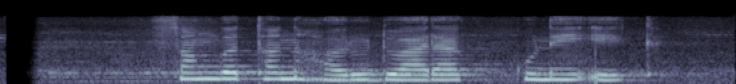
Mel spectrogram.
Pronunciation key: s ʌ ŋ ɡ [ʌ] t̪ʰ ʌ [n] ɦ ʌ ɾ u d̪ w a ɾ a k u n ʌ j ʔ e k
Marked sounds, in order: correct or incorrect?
correct, correct

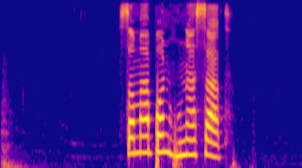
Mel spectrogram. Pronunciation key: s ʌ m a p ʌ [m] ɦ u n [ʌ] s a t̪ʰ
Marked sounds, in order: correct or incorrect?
incorrect, incorrect

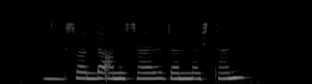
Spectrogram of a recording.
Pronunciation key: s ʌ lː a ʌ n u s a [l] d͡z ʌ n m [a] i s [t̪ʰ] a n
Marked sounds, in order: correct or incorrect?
incorrect, incorrect, correct

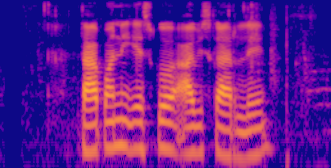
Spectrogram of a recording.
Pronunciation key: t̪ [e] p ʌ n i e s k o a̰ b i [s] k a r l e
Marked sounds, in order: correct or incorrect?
incorrect, correct

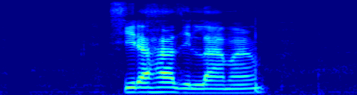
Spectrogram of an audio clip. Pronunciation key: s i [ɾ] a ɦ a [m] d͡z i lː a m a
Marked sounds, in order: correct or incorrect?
correct, incorrect

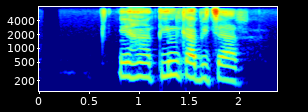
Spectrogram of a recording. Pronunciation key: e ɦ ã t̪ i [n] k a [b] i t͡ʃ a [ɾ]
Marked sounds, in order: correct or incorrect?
correct, correct, correct

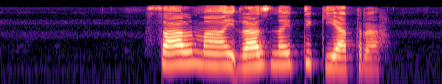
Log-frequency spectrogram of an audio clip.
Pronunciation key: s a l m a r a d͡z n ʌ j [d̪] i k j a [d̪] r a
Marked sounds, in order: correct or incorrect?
incorrect, incorrect

